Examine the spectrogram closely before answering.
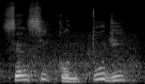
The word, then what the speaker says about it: Sensi Contugi: El apellido de él ha sido complicado de pronunciarlo. Hay que recordar que Michele nació en Italia de madre guayaquileña, también vivió mucho tiempo aquí en nuestro país, pero por eso su apellido se pronuncia Sensi Contugi.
